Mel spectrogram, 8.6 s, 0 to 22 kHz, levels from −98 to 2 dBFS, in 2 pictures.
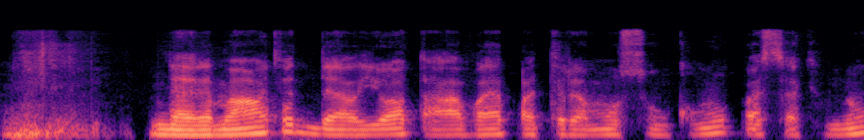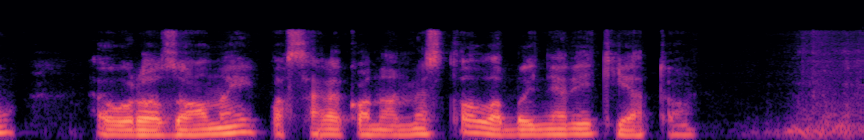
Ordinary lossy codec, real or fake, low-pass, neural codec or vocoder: Opus, 64 kbps; fake; 9.9 kHz; codec, 24 kHz, 3 kbps, HILCodec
